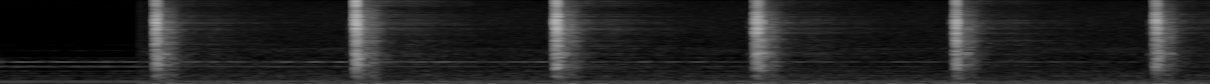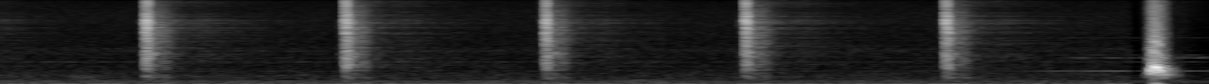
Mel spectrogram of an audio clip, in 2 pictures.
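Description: Countdown timer sound effect: a clock ticking once a second, eleven ticks, marking the time left to answer a quiz question. A single louder hit comes near the end as time runs out.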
